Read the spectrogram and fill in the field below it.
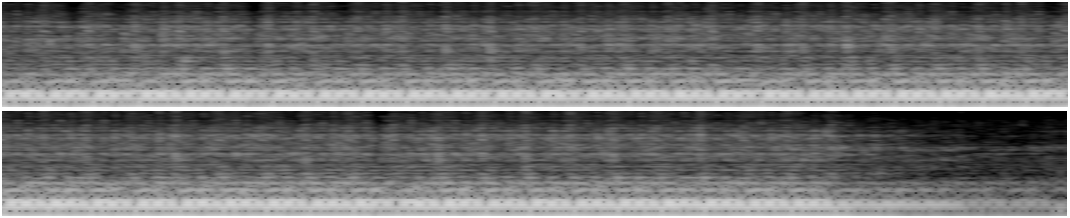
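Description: An engine idles with a deep, throbbing rumble through the exhaust, then fades.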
